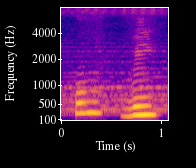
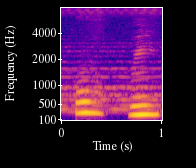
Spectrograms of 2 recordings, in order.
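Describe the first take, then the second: The two takes are said the same way.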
